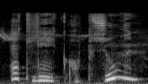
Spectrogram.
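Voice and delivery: ordinary delivery

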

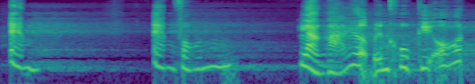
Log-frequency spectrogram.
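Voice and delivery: very high, soft, tearful pleading; whimpering ghost. Acted. The ghost woman begging the men for mercy, whimpering. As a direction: whimper your sad tale. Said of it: "mếu máo".

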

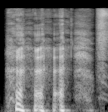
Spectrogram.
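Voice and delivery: short acted scoffing laugh. A narrator's reading. Nour laughs at the doctor's reasoning, short scoffing laugh. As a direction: give a brief, mocking chuckle. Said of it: "ضحك نور ضحكة قصيرة".

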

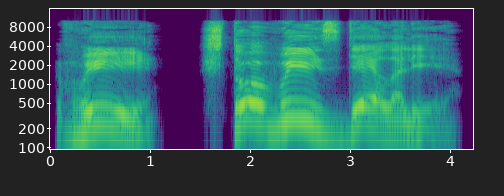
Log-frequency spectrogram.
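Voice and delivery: high, loud, long-drawn yell; enraged shout. Acted. Prince confronting the mob, enraged shout. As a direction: stretch every word in fury.

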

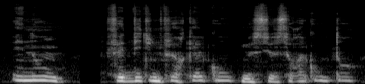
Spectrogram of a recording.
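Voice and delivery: high-pitched, dismissive retort; brisk reassurance. A narrator's reading. Servant urging mistress to make another flower, reassuring.

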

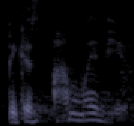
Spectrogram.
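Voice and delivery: very soft, tender promise; hushed reassurance. Acted. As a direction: drop right down to reassure quietly. Preacher voicing Jesus's reassurance.

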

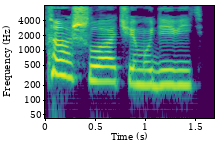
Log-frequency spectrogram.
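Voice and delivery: mother's drawn-out mild scoff. A narrator's reading. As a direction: brush off the news. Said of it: "хмыкнула мать".

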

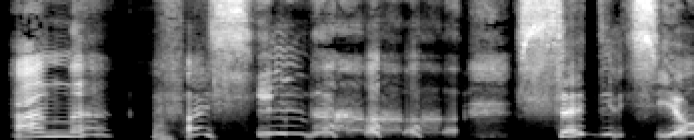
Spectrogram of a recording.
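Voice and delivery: put-on high, slow, cackling old man; tittering old prince. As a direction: giggle through the muddled name. Old prince rambling, laughing.

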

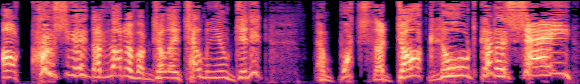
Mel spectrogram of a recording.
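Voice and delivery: high, loud shrieking. A narrator's reading. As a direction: shriek in panic. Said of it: "he shrieked".

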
